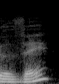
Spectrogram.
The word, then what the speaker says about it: vais: Je vais, final S not pronounced here, and remember when you combine this A and E together, you get the sound E, so really open.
